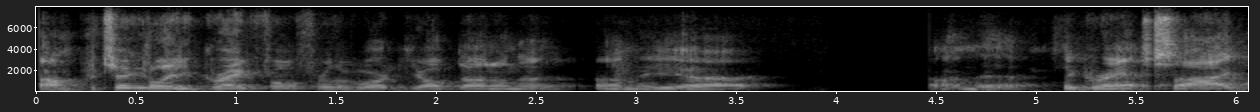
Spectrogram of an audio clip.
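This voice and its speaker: A man with a Virginia Tidewater accent at a moderate pace and ordinary pitch variation, in audible room echo. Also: medium pitch for a man. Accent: Virginia Tidewater Southern. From Virginia, Norfolk. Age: 60s. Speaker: state transportation official. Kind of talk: welcome speech at board meeting. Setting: meeting room at podium. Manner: casual, folksy.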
